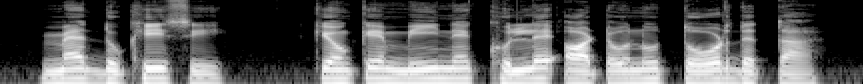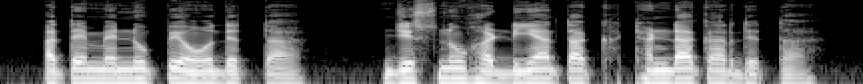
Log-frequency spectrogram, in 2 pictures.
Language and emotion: Punjabi, sad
